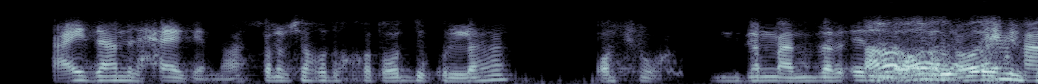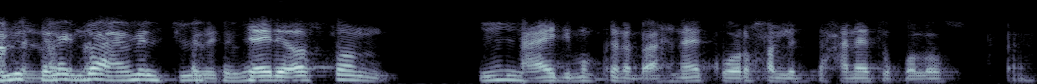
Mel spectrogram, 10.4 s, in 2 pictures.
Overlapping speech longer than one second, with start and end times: 4.3-5.7

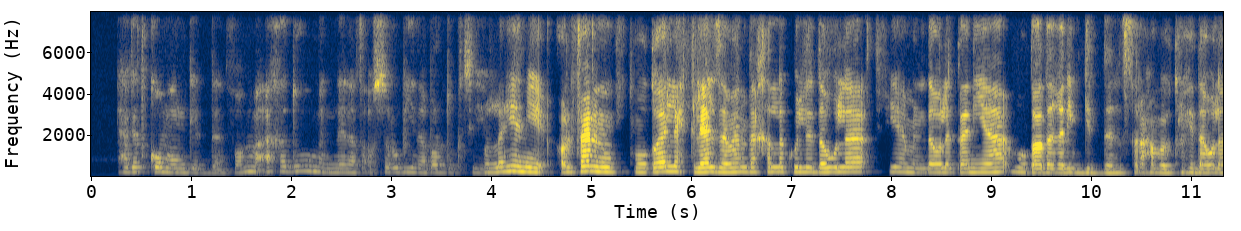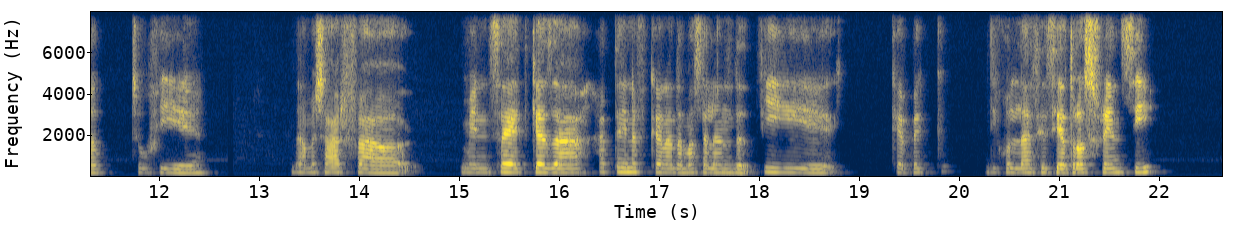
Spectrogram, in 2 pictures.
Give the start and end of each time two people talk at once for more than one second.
none

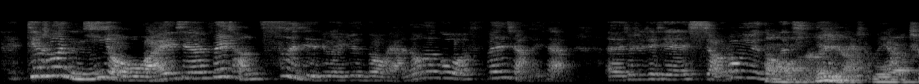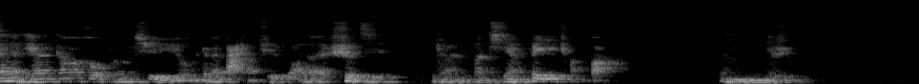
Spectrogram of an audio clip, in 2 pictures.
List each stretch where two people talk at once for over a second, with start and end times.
7.6-9.0

